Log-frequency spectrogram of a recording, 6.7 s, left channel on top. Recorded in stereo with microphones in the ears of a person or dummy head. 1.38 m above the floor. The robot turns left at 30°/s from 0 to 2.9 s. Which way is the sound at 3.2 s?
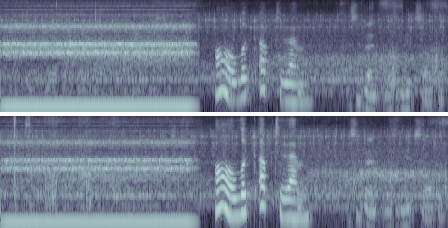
80° right.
